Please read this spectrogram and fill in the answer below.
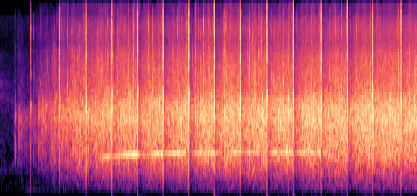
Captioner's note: audience applauds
